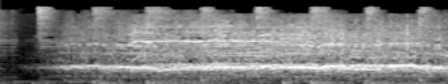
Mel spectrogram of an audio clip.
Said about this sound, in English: These are crowds of people who were cheering Indian commandos outside the Nariman House Jewish Cultural Center, home of the Chabad de Lubavitcher sect in Mumbai, celebrating what looked like, at that point, the end of the hostage crisis there.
